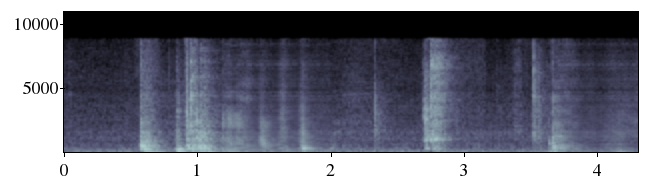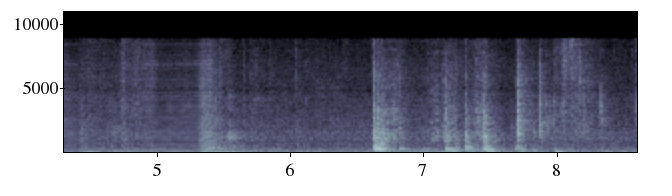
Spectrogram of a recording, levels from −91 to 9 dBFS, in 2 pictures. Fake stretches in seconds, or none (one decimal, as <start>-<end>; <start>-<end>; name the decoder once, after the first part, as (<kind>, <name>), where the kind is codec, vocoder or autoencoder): 1.2-2.0 (vocoder, Vocos); 3.7-4.4; 4.9-5.4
